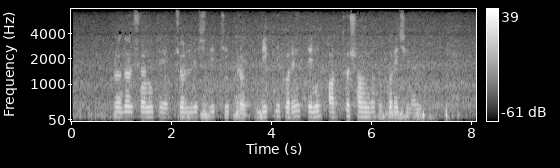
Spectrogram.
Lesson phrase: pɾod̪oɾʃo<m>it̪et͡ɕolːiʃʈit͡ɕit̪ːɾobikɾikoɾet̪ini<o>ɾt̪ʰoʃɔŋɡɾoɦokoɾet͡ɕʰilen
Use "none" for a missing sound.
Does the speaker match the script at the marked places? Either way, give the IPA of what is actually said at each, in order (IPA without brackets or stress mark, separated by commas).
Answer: n, ɔ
